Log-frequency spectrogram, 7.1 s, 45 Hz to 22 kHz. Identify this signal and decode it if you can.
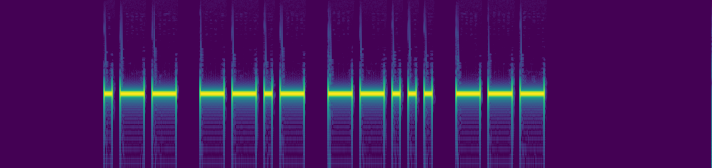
Morse code, heard as a keyed tone, about 15 wpm, 700 Hz. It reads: WQ7O
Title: USA Call Signs - 4 Characters - Repeated 2x - 15wpm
